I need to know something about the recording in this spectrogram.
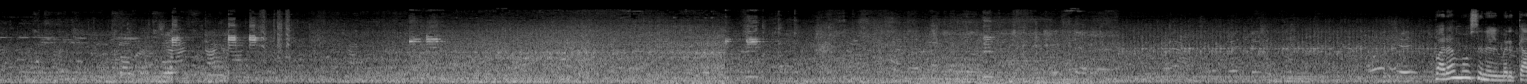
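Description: A crowd chatters in a busy outdoor street.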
